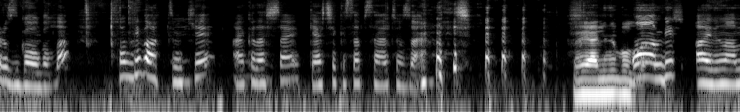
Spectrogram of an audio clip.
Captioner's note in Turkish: kahkaha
